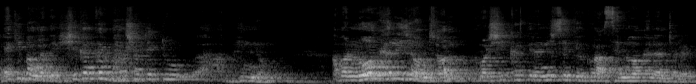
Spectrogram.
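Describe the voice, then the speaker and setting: A man's voice: sits high, darkish tone. A male teacher giving an online lecture, who asks his students questions and answers them himself. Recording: echoey room, voice far from the mic.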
